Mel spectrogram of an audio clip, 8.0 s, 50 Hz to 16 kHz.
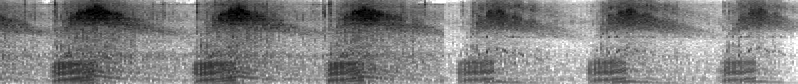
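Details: Stihl FS55 two-stroke line trimmer, after fitting a new flex-shaft liner and greasing the shaft to cure vibration on acceleration, blipped six times: revs up cleanly and settles back evenly, smooth with no rattle.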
